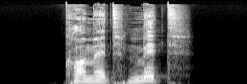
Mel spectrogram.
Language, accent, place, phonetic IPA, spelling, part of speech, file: German, Germany, Berlin, [ˌkɔmət ˈmɪt], kommet mit, verb, De-kommet mit.ogg
- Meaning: second-person plural subjunctive I of mitkommen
